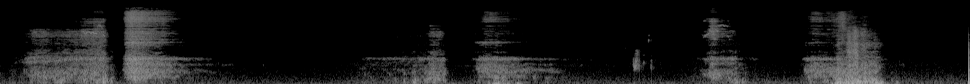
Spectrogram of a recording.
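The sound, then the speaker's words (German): Deep breathing: a few slow breaths in and out, each a soft, airy rush of air with quiet pauses between, heard alone without talk. “Dann tun wir das jetzt einfach mal, also dreimal tief ein- und ausatmen.”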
